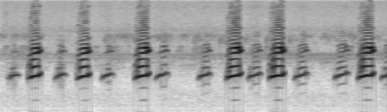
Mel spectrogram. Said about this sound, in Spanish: Les presento ahora, señoras y señores, a la rana arborícola de los pinos.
